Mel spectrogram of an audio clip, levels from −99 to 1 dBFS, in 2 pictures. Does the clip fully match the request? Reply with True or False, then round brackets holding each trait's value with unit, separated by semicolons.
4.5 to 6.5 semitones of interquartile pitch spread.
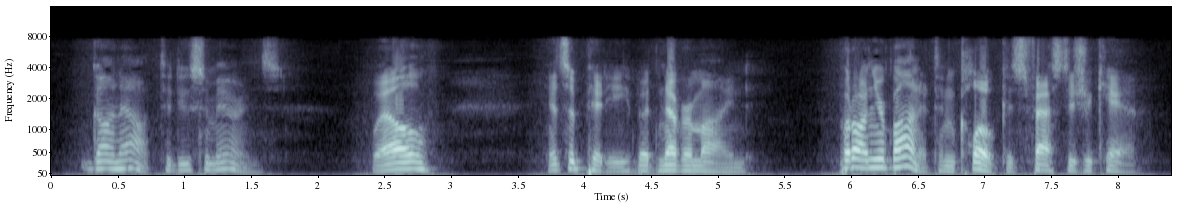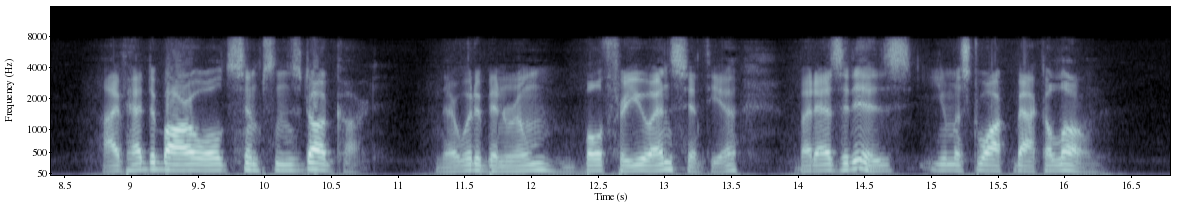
False (3.7 semitones)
